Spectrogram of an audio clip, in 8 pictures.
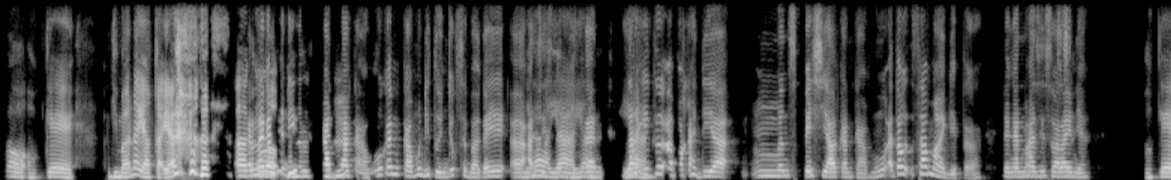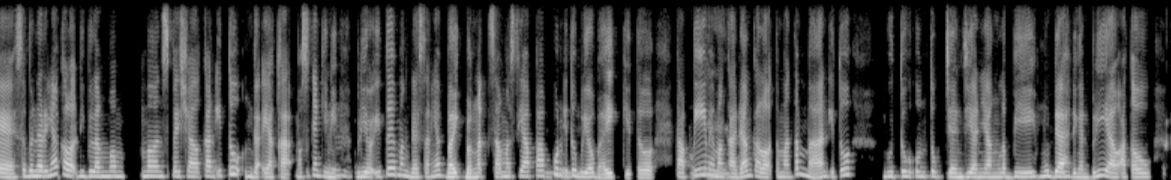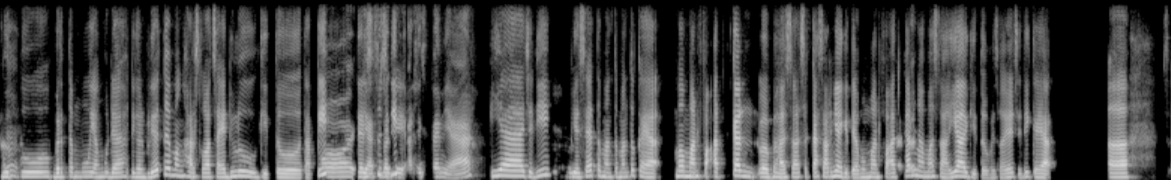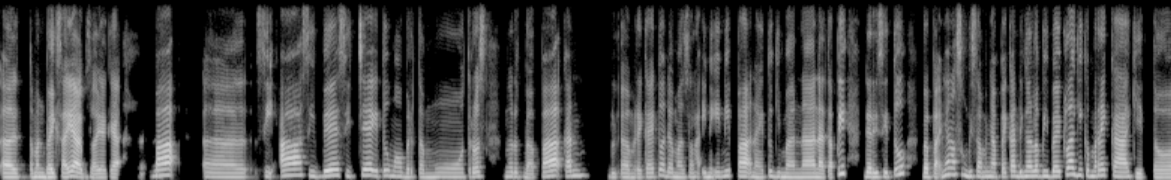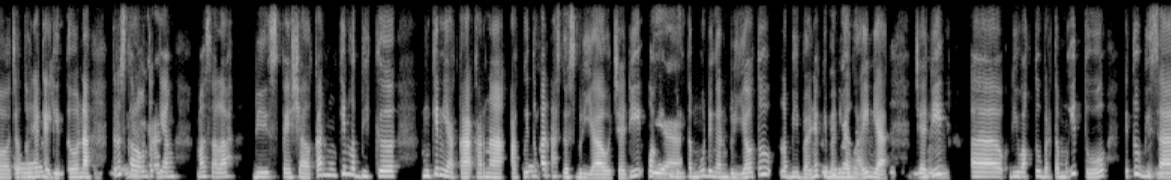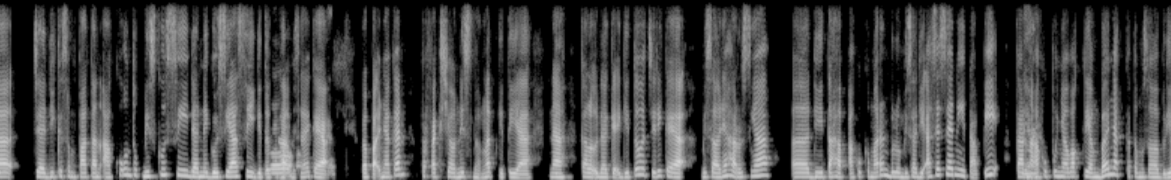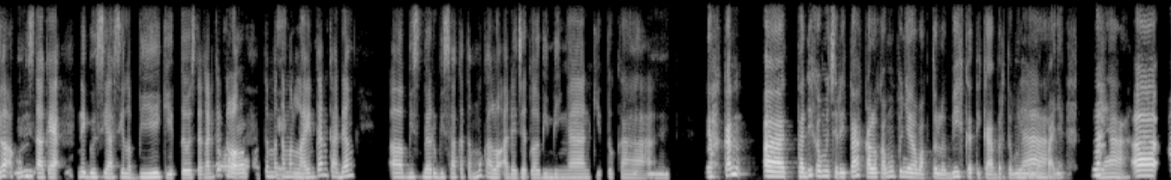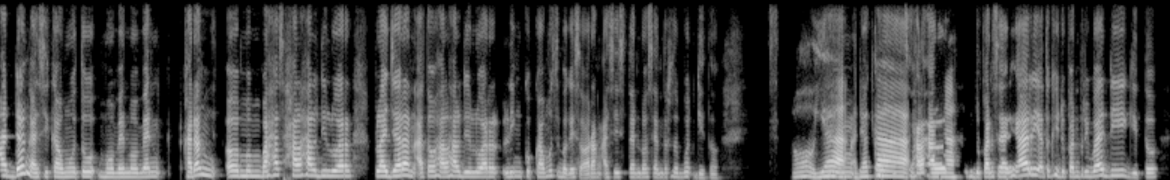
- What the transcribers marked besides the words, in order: laugh; in English: "di-acc"; tapping; other background noise
- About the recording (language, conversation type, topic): Indonesian, podcast, Siapa guru yang paling berkesan buat kamu, dan kenapa?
